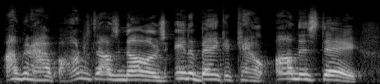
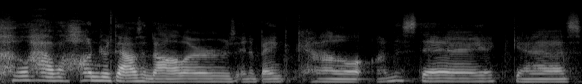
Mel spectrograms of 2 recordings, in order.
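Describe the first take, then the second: First: It is said with strong, confident conviction. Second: It is said flatly, with doubtful, weak conviction.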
